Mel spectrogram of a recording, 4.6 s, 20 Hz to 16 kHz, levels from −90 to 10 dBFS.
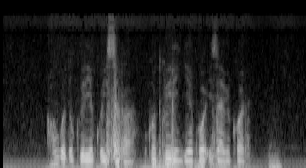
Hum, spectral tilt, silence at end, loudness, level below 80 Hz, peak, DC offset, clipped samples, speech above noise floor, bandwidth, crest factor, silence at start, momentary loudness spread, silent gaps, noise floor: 50 Hz at -30 dBFS; -8.5 dB/octave; 0.4 s; -18 LUFS; -32 dBFS; -2 dBFS; under 0.1%; under 0.1%; 26 dB; 11 kHz; 16 dB; 0.05 s; 15 LU; none; -42 dBFS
